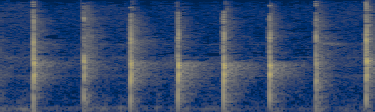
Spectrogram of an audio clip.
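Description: A run of sharp hand claps at an even pace, about three and a half a second.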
